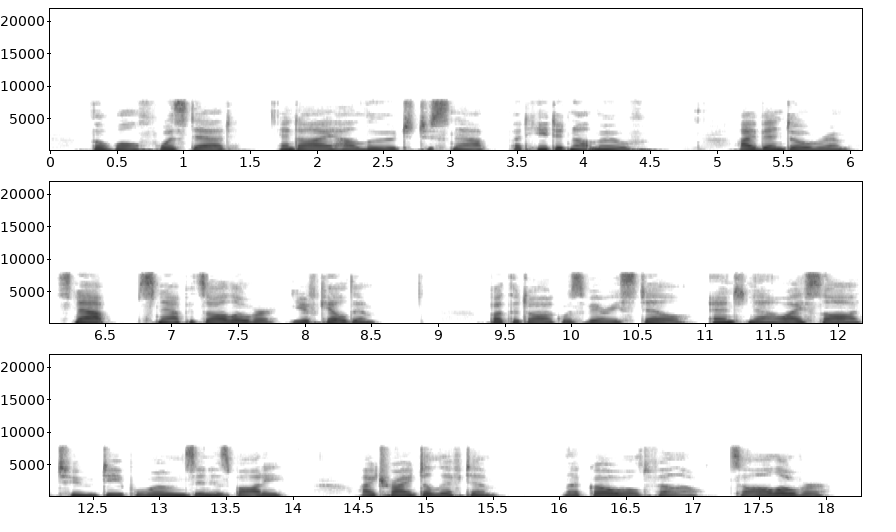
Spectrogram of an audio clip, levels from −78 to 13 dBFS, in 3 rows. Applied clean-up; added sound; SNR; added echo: none; none; none; none.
